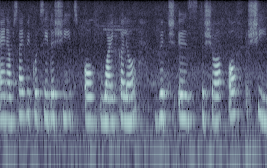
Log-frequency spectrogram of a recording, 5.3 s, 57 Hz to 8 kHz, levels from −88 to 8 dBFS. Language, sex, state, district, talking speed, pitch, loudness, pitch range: English, female, Punjab, Pathankot, 180 wpm, 245 Hz, -19 LUFS, 235-255 Hz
